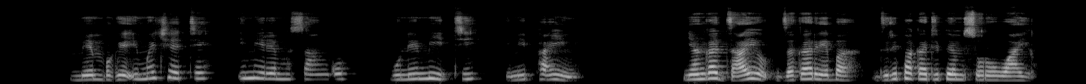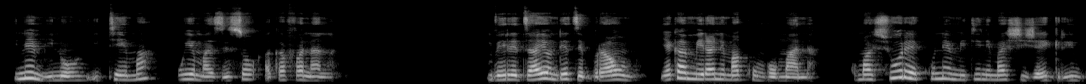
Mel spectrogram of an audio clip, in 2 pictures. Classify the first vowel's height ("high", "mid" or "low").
mid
